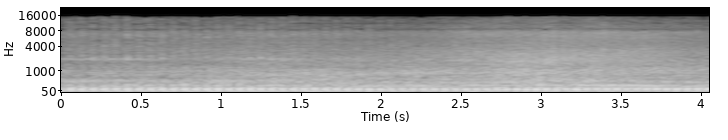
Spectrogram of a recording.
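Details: Yamaha Mio Sporty scooter after rebuild for lost compression (previously no compression, light when kicked), leftover oil in the exhaust; quick even putter at steady idle with no misses, knocks or hunting; runs smoothly.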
